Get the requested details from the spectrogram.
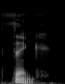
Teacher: the soft, airy sound in the word think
